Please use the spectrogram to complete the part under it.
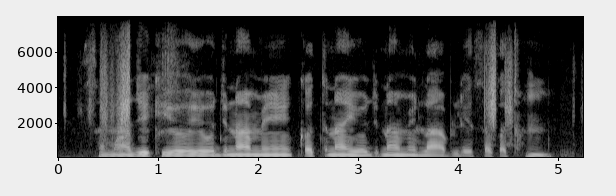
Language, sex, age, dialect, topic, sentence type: Chhattisgarhi, male, 60-100, Northern/Bhandar, banking, question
